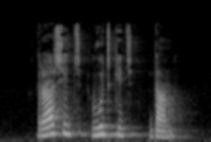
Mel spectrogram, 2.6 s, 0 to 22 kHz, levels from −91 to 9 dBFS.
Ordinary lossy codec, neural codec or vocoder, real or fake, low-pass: MP3, 48 kbps; none; real; 19.8 kHz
